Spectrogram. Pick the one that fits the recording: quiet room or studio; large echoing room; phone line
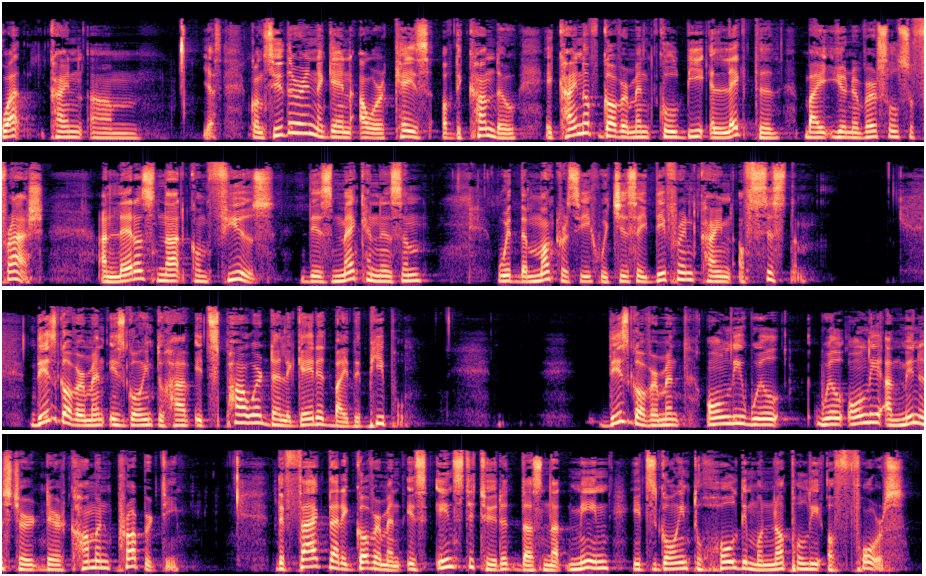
large echoing room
